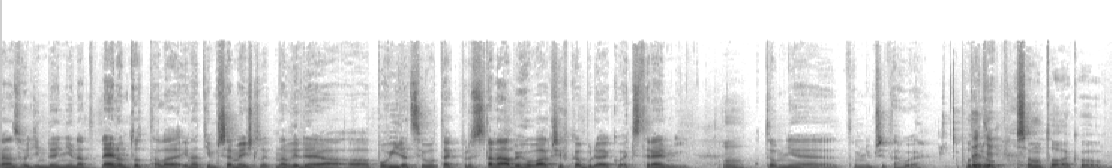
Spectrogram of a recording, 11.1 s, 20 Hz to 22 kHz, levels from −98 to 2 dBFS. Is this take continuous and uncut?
no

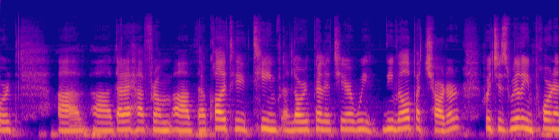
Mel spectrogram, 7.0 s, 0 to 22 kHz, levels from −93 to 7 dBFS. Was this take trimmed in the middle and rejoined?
no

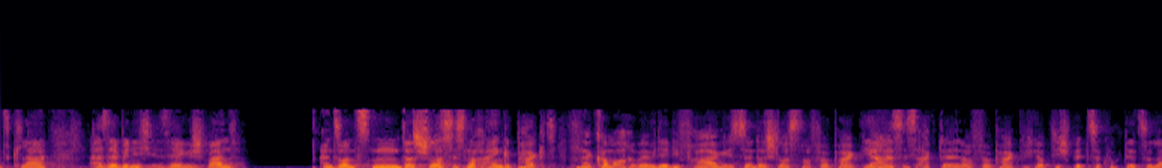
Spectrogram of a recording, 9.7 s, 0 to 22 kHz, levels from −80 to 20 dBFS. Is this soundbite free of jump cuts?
no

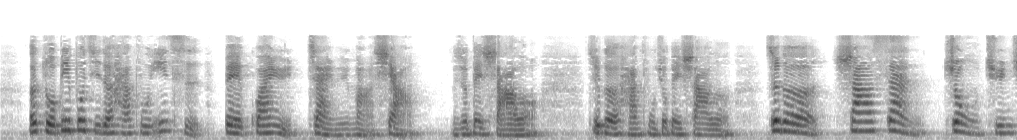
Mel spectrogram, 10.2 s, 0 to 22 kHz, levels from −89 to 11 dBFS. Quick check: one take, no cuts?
yes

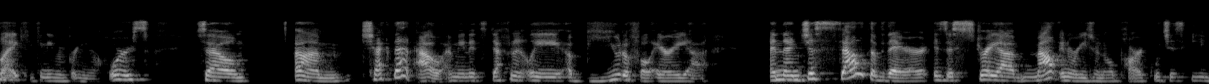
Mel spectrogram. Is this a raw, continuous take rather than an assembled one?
no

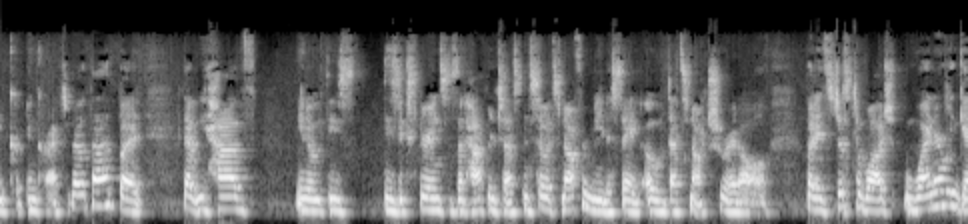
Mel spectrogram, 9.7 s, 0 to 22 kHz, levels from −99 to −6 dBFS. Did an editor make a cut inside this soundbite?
no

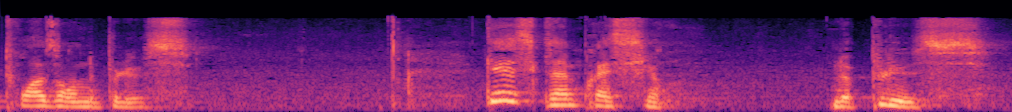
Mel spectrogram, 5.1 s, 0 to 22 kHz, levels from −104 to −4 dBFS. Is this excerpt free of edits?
no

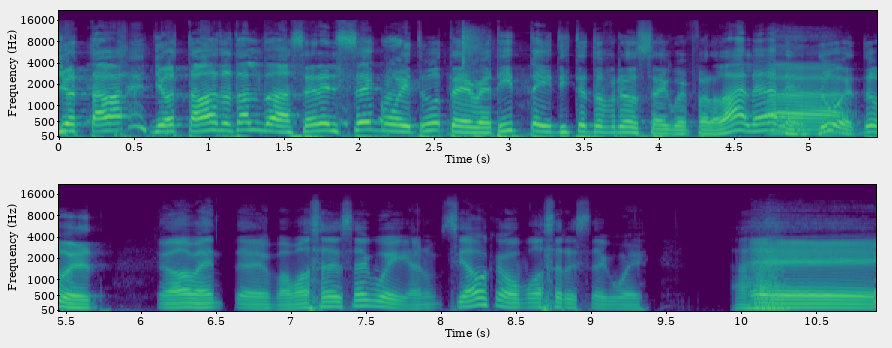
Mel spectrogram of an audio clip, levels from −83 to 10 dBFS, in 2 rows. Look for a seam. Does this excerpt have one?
no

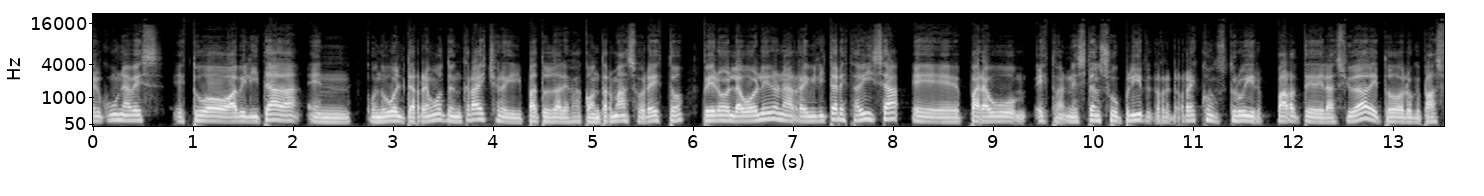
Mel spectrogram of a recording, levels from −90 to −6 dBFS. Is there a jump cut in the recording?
yes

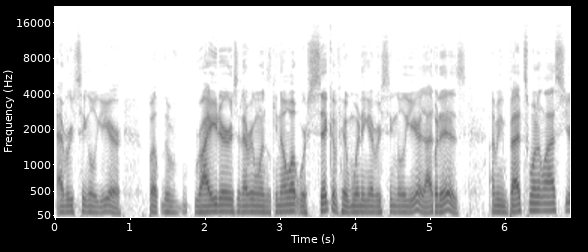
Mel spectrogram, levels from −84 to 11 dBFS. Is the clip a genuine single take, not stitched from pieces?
no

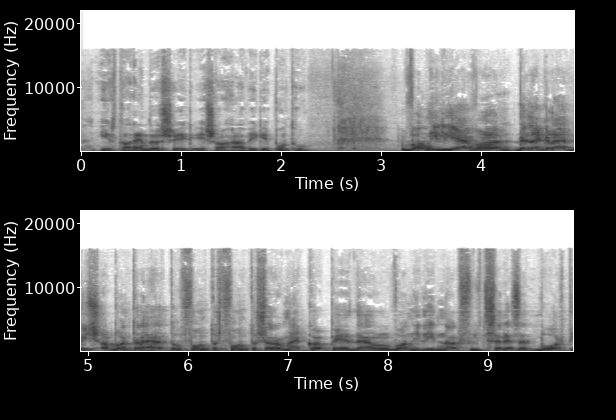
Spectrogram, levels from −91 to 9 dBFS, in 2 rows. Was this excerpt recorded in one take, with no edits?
no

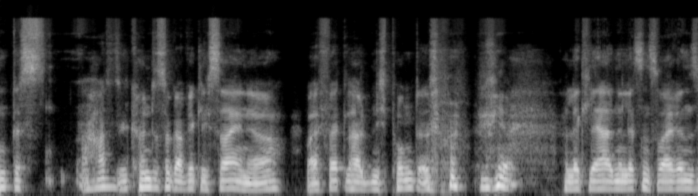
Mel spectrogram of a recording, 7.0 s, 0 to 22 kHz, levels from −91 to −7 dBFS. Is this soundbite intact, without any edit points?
yes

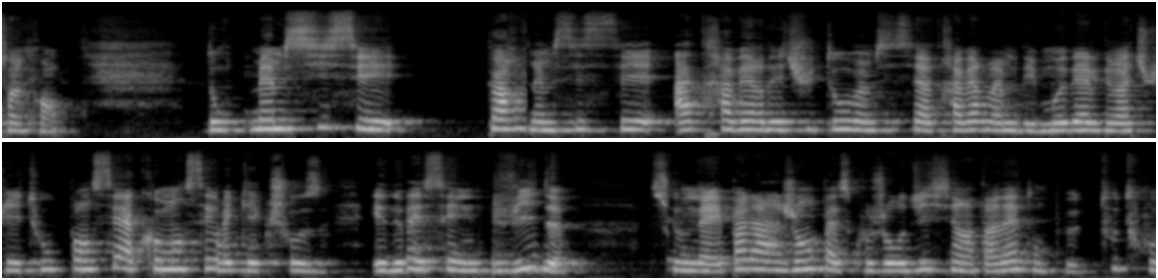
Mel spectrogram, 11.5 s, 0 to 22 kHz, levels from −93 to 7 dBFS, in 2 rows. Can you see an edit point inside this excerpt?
yes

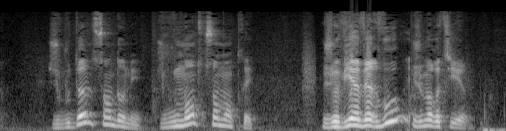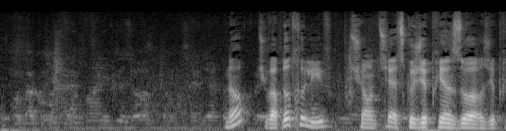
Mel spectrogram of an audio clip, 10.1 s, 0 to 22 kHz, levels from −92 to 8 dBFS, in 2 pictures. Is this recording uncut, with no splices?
no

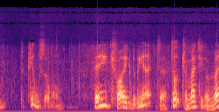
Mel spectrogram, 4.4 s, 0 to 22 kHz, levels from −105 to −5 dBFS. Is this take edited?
yes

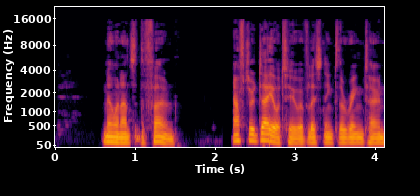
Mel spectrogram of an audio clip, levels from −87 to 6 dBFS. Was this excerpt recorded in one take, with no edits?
yes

